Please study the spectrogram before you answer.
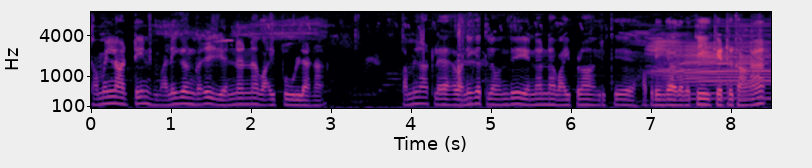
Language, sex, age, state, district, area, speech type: Tamil, male, 18-30, Tamil Nadu, Mayiladuthurai, urban, spontaneous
